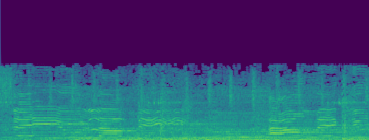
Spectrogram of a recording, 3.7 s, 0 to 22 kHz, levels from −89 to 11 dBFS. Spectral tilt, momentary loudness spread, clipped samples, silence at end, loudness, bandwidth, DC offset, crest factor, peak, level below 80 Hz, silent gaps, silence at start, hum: -3.5 dB/octave; 4 LU; under 0.1%; 0 s; -14 LUFS; 12 kHz; under 0.1%; 14 dB; 0 dBFS; -26 dBFS; none; 0 s; none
